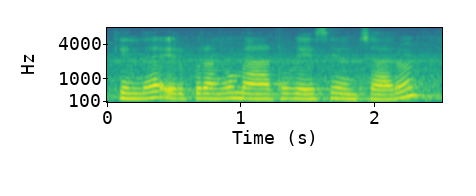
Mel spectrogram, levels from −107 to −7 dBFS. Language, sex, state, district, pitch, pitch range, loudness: Telugu, female, Telangana, Mahabubabad, 205 Hz, 195-220 Hz, -14 LUFS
